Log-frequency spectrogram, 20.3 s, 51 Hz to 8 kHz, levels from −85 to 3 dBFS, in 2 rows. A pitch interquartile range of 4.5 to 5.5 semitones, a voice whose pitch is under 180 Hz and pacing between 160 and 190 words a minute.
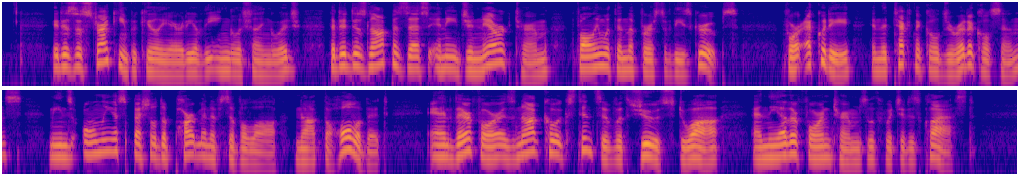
Yes: average, 4.8 semitones; low, 135 Hz; average, 185 wpm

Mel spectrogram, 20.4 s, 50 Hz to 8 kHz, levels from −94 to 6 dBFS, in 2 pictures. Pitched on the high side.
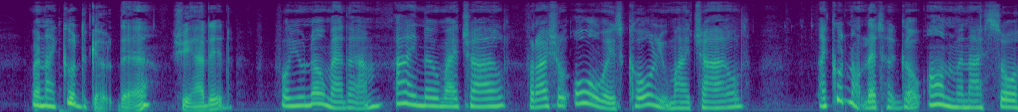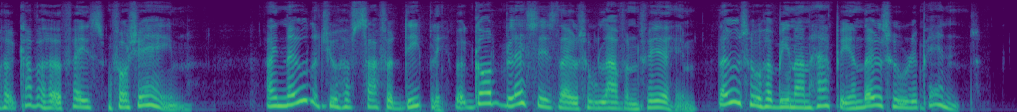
Yes: high, 195 Hz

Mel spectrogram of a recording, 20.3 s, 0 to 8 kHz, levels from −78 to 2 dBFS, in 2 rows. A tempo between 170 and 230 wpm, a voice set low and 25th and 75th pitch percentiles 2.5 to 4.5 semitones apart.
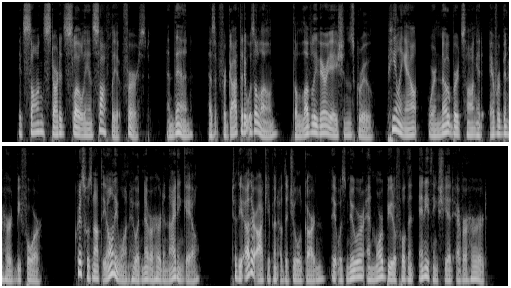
No: average, 185 wpm; very low, 95 Hz; wide, 5.6 semitones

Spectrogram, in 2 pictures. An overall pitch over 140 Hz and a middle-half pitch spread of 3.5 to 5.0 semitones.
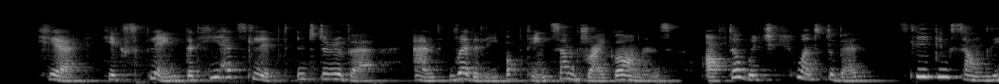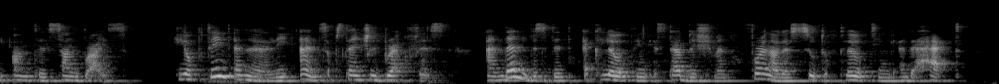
Yes: high, 190 Hz; average, 4.7 semitones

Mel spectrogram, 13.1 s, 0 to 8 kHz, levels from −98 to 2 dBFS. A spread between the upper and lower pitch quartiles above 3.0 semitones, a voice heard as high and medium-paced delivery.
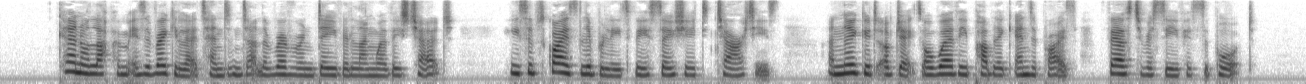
No: average, 2.7 semitones; high, 230 Hz; average, 145 wpm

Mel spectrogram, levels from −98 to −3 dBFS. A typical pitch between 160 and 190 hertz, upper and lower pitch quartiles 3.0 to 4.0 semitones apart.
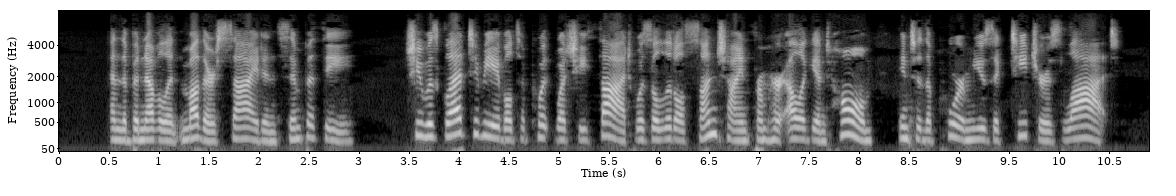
Yes: medium, 185 Hz; average, 3.4 semitones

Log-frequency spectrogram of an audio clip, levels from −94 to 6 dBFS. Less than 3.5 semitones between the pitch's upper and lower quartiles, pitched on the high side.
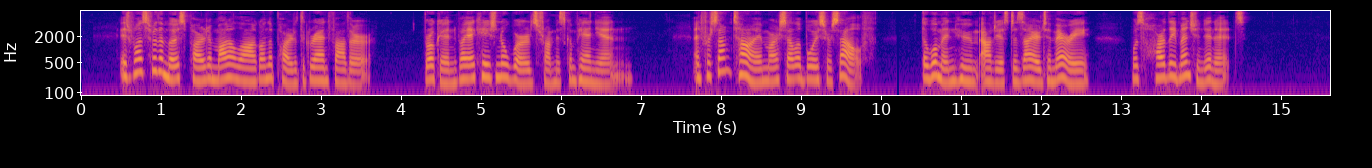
No: average, 4.0 semitones; high, 195 Hz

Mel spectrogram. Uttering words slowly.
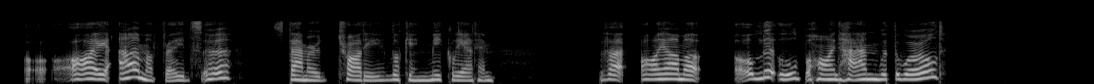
Yes: slow, 115 wpm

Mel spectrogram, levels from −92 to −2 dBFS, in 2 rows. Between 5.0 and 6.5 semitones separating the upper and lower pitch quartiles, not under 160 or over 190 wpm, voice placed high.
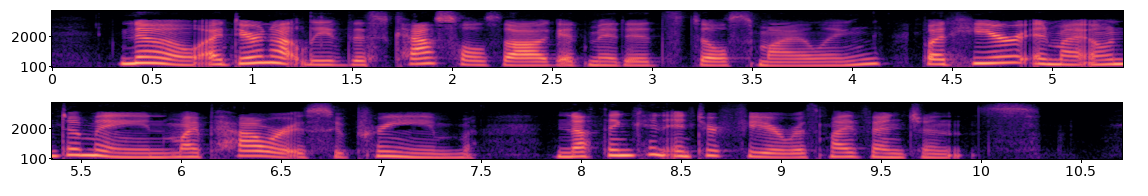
No: wide, 5.5 semitones; average, 150 wpm; high, 220 Hz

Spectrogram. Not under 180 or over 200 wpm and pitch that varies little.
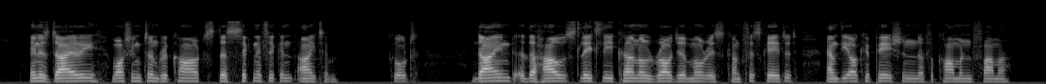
No: average, 140 wpm; narrow, 1.4 semitones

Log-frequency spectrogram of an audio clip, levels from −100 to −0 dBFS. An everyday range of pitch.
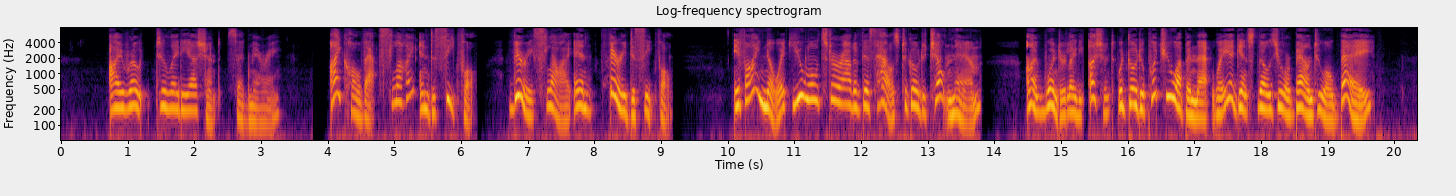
No: wide, 7.3 semitones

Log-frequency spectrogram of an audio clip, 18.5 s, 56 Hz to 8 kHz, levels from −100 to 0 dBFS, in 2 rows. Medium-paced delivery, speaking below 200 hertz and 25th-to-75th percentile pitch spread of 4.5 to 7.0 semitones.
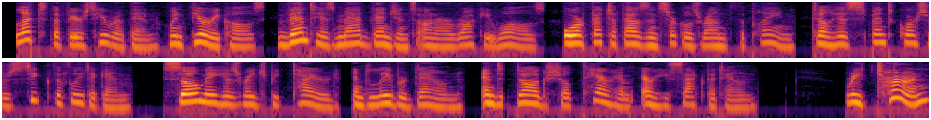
Yes: average, 170 wpm; medium, 185 Hz; average, 4.8 semitones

